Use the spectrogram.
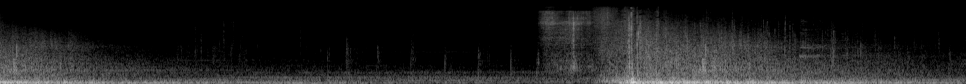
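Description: A Confringo blasting spell in the Hogwarts Legacy video game blows through a barricaded archway: quiet ambience, then a sudden loud booming burst that rolls into a rumbling, crumbling tail.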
